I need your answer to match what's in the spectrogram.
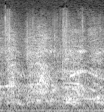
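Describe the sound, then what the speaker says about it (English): A stadium crowd at a college football game, Benedict against Fort Valley State, roars in a sustained, dense wash of cheering and shouting that holds steady throughout. "Third down, the crowd getting into it."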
